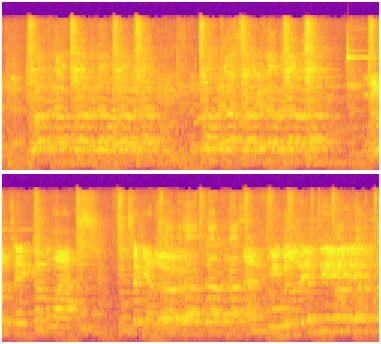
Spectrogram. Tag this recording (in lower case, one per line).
music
